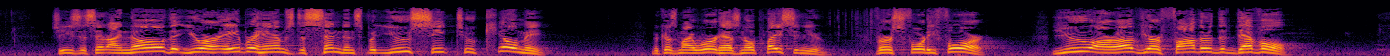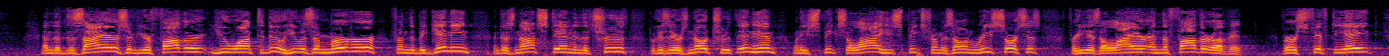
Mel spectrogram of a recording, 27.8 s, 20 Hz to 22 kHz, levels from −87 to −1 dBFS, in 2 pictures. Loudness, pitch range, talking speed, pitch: -19 LUFS, 170-225 Hz, 185 wpm, 200 Hz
